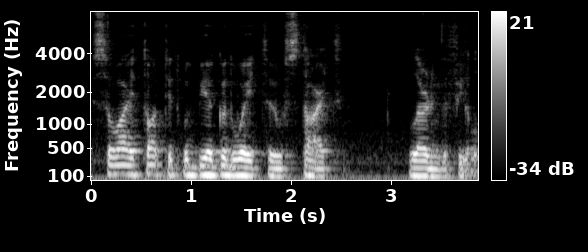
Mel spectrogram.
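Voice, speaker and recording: With a non-native accent, a man speaks at a moderate pace in a fairly low pitch, with audible room echo around him. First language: not English. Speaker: educational YouTuber. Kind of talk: tutorial. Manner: halting, with fillers.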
